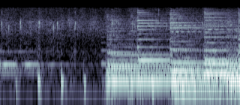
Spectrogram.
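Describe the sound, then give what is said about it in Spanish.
A church audience applauds the Lord with dense, steady clapping, and partway through, sustained musical chords swell in and carry on loudly beneath the continuing applause. “El que lo crea, que le aplauda al Señor con todas sus fuerzas.”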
